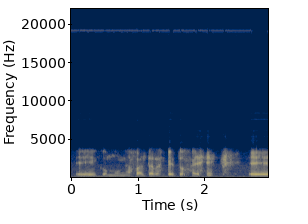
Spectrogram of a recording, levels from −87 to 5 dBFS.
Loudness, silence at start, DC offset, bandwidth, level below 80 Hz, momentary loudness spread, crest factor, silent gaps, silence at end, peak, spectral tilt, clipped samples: -29 LUFS; 0.05 s; under 0.1%; 19.5 kHz; -66 dBFS; 9 LU; 20 dB; none; 0 s; -10 dBFS; -6.5 dB/octave; under 0.1%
